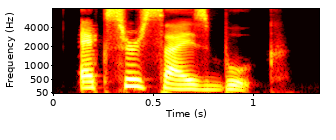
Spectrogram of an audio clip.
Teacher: na expressão toda, exercise book, a força principal geralmente cai em exercise.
